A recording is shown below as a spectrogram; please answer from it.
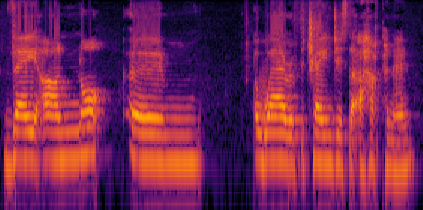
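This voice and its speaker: A woman's voice: on the low side, little pitch movement, slow pace, mellow. A woman co-hosting a casual podcast, talking earnestly and giving advice. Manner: earnest, advising. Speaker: co-host.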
